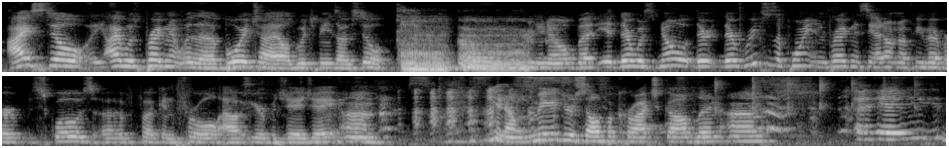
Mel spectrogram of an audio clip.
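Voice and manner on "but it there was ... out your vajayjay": ordinary talk, nothing marked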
